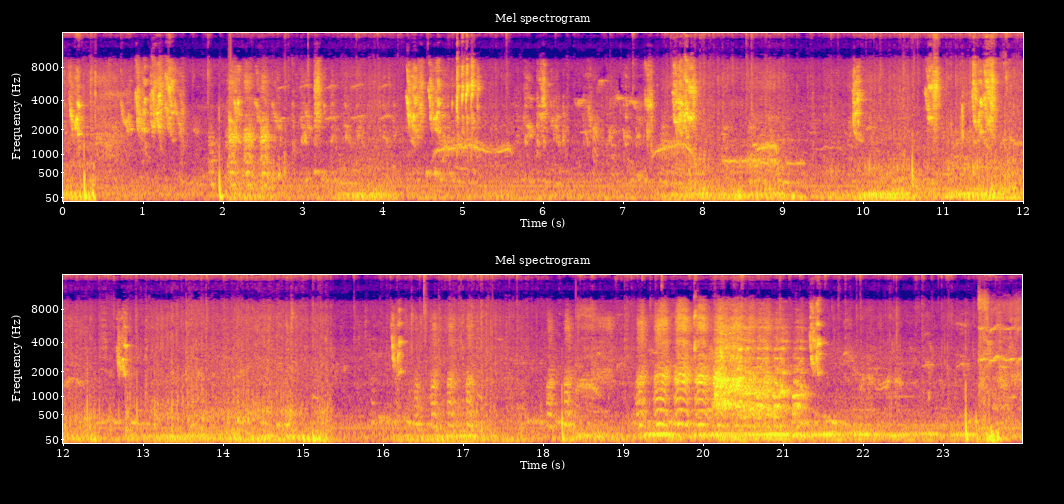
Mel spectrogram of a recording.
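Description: Caged birds in a mini zoo, including parrots and turkeys, give overlapping chirps, coos and bursts of wing flapping close by, with a faint voice now and then.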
